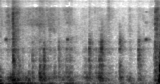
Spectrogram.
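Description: A tarot deck being shuffled by hand: a run of soft, irregular card clicks and rustles that grows fainter and sparser toward the end.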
